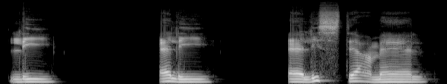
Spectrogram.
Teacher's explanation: Although the lam has sukun, we pronounced it with a kasra sound.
